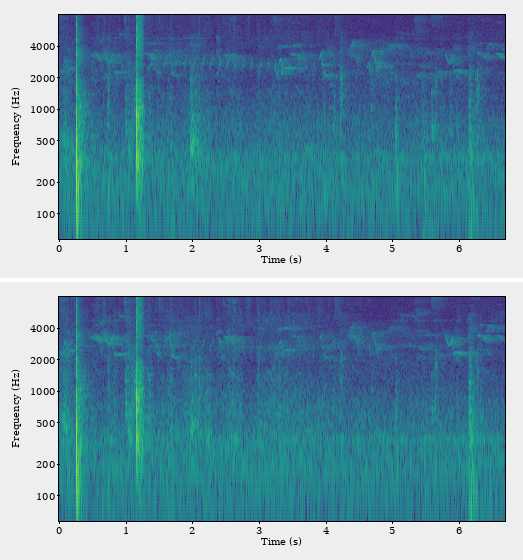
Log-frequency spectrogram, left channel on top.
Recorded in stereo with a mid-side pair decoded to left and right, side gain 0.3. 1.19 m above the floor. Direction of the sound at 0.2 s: 25° left.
